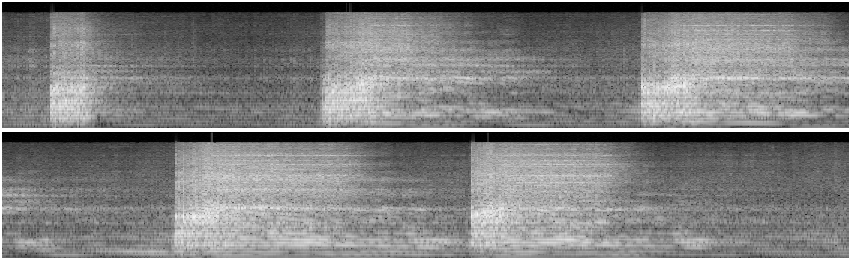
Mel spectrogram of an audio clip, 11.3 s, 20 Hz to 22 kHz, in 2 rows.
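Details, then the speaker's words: Used 1996 Yamaha RX100 two-stroke with chamber silencer, engine described as very good: crisp ring-ding idle with five sharp blips rising and falling cleanly; healthy engine. "ಯಾಕಂದರೆ RX ಅಂದರೆ ಸ್ವಲ್ಪ ಜನಕ್ಕೆ ಸೌಂಡ್ಗೋಸ್ಕರ ತುಂಬಾ famous ಇದು ಗಾಡಿ."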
